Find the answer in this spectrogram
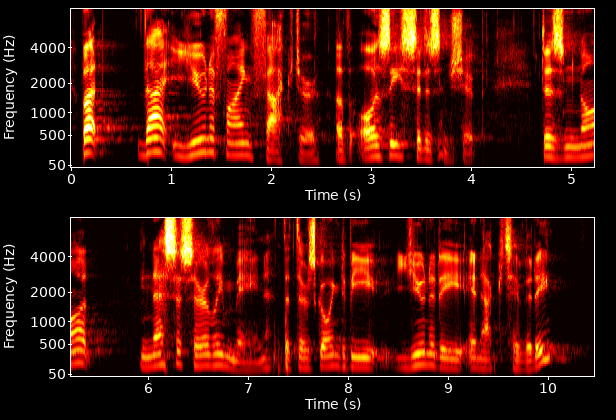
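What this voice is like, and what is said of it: Weird, muddled accent. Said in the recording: “my accent is really weird and muddled”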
